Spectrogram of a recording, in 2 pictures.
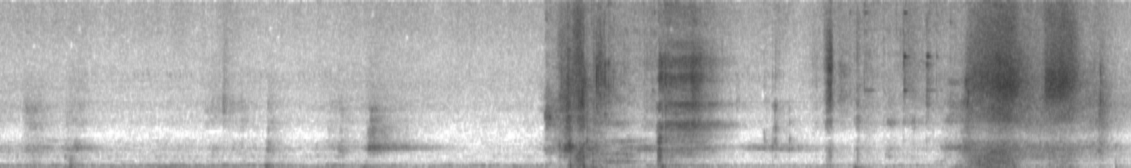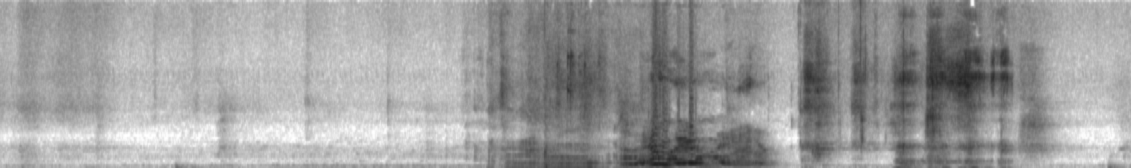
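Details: Excited Basenji indoors: long near-silence broken by soft sniffs and snorts, then a loud wavering, yodel-like howl with rich harmonics lasting about two seconds, followed by several shorter broken vocal bursts.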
